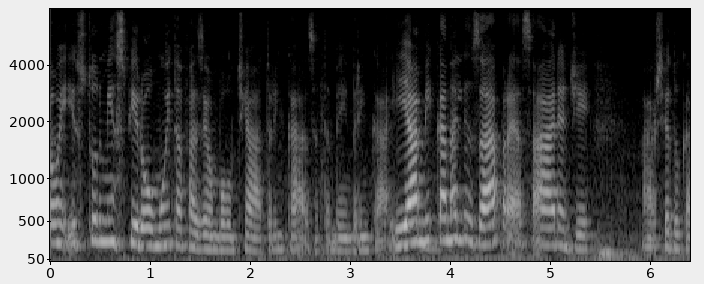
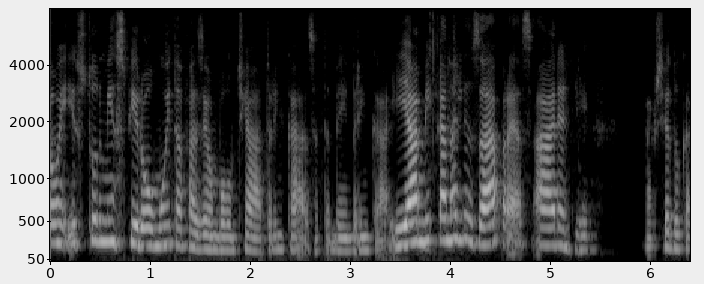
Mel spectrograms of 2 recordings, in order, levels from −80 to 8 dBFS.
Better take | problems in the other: first | noise reduction (neural mask model DeepFilterNet 3)

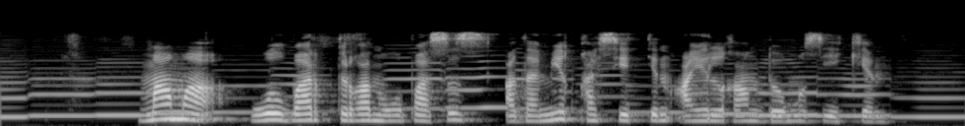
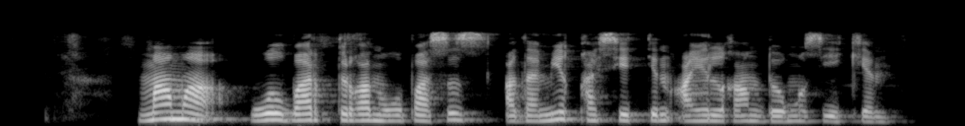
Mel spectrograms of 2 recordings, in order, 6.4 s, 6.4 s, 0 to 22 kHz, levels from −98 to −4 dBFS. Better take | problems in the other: second | background sound (Wind instrument, woodwind instrument); 13 dB below the speech

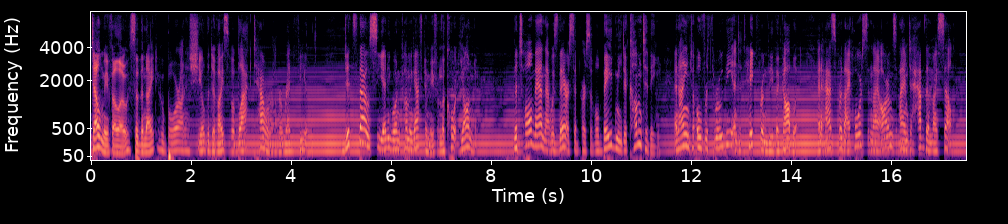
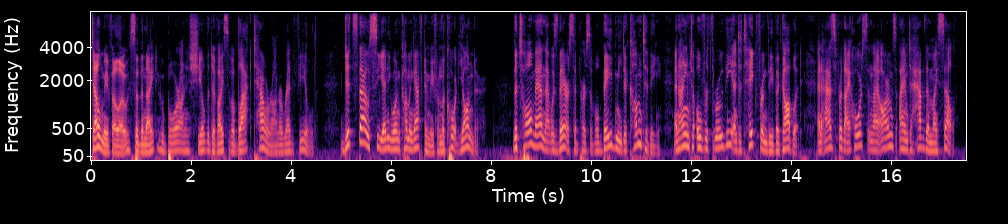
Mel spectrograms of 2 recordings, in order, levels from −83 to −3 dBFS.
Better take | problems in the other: second | noise reduction (neural mask model RNNoise)

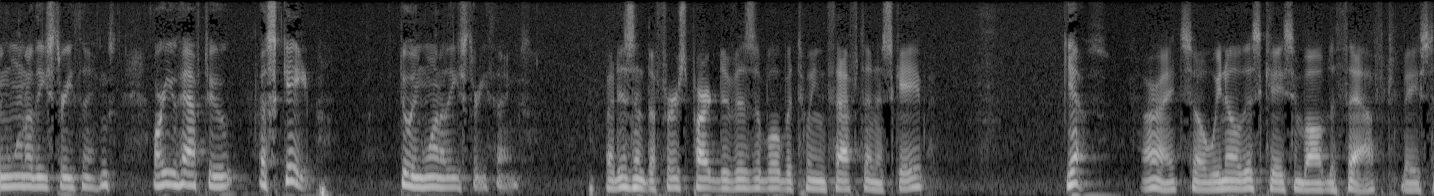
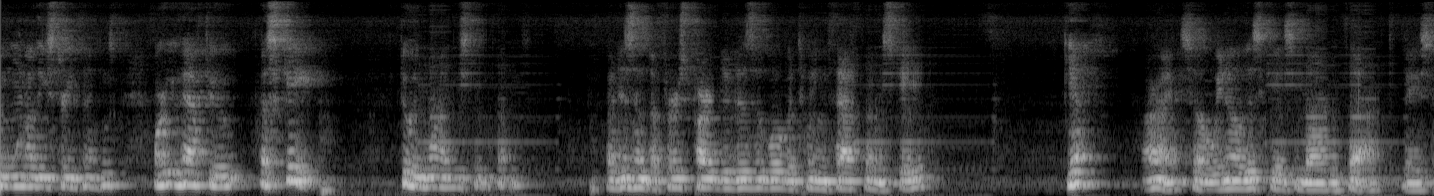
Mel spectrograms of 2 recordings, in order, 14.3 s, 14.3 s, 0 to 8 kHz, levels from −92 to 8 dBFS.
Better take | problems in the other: first | noise reduction (neural separator model SepFormer DNS4)

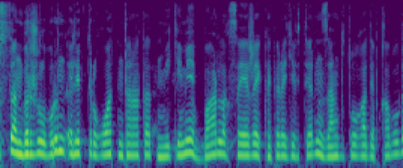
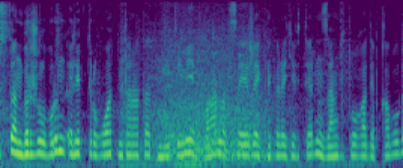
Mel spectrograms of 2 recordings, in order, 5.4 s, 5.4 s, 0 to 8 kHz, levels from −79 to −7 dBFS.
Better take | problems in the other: first | background sound (Sliding door); 11 dB below the speech

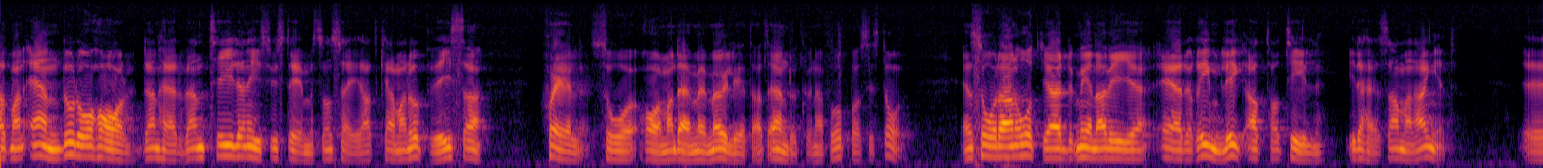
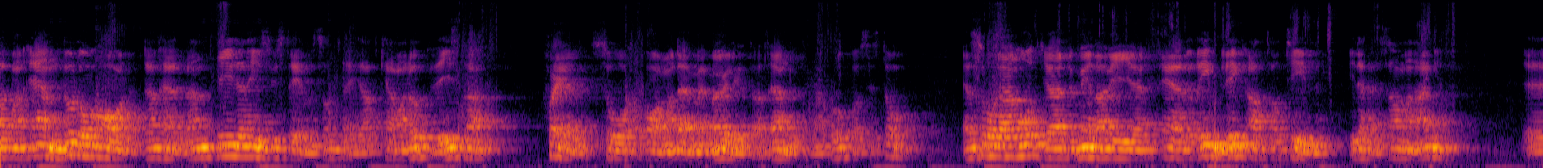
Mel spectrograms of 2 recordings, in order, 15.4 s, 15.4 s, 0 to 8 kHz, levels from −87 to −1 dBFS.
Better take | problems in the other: first | noise reduction (neural separator model SepFormer DNS4)

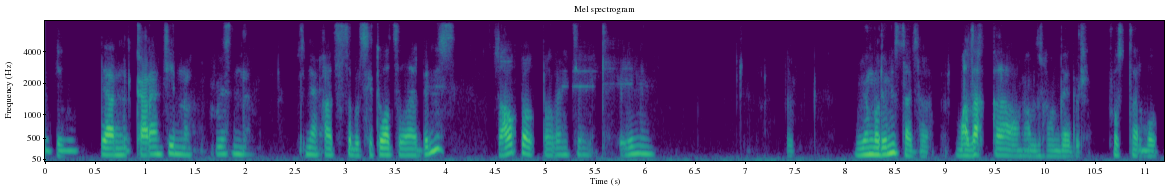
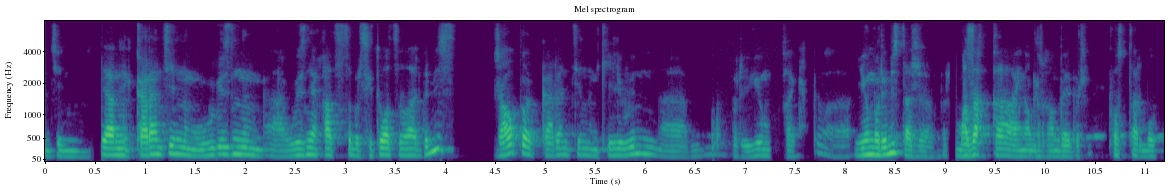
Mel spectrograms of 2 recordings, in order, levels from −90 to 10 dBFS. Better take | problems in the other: second | noise reduction (neural diffusion model UNIVERSE++)

